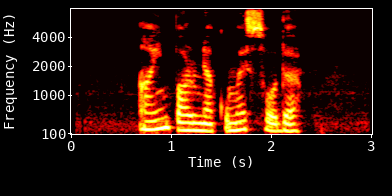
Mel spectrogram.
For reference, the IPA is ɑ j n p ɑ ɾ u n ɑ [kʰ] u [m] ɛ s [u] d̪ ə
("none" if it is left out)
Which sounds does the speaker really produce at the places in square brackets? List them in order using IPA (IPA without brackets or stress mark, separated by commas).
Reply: k, m, ɔ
